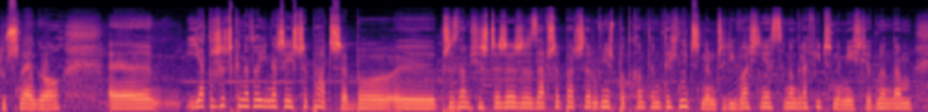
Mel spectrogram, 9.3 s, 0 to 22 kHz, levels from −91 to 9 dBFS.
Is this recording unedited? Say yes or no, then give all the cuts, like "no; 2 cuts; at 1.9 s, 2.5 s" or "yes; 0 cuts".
no; 1 cut; at 1.8 s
